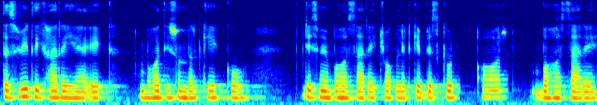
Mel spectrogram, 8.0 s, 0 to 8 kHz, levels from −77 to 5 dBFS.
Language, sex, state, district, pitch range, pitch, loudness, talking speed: Hindi, male, Uttar Pradesh, Budaun, 135-145 Hz, 140 Hz, -19 LUFS, 150 wpm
